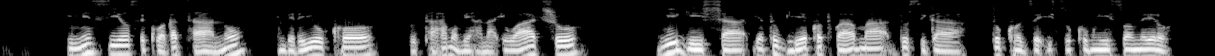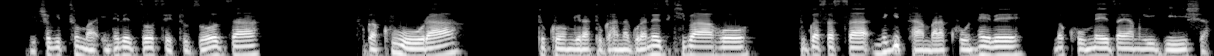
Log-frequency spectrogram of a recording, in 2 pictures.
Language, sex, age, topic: Rundi, male, 36-49, education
